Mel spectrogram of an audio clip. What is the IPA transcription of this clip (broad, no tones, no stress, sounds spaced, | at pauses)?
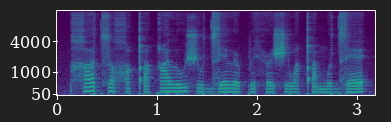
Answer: χ ʌ t͡s ʊ χ ʊ qʼ ɛ q ʌ l u ʃ u d͡z ɪ l ə˞ p ɪ h ə˞ ʃ ɪ w ʌ qʼ ɪ m ʊ d͡z ɛ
